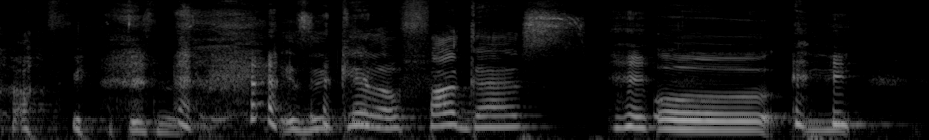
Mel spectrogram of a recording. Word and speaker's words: Kalofagas: Um, so calo is pronounced as kalopakus.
